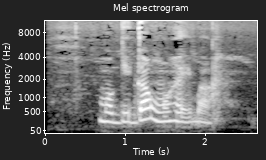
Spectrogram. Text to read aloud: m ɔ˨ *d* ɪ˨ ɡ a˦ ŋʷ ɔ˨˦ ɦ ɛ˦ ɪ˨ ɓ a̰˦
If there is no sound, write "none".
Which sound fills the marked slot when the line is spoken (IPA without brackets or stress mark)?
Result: ɡ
